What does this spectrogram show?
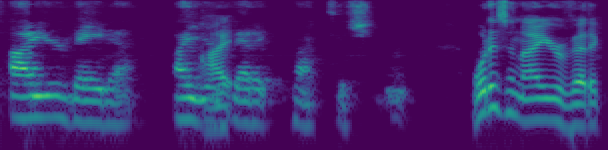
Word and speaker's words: Ayurvedic: The first thing I have to ask is, how do I pronounce? Is it Ayurvedic practitioner? It's Ayurvedic practitioner.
